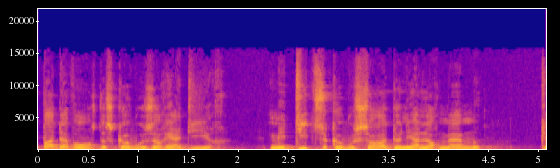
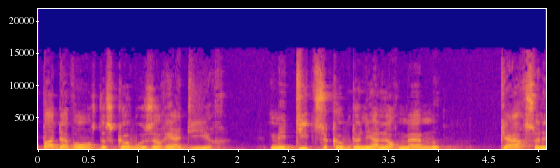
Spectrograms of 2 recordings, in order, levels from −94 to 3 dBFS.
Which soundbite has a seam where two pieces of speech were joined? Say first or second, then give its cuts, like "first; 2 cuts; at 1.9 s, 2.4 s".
second; 1 cut; at 3.1 s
